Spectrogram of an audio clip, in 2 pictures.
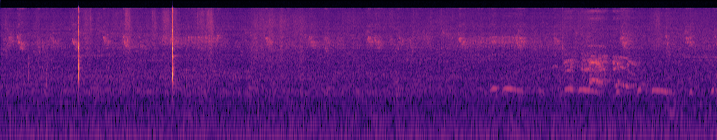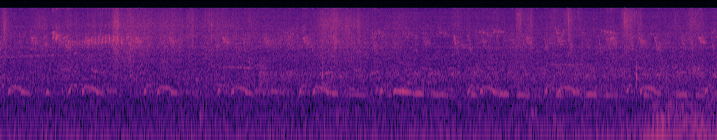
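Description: Birds calling: scattered high chirps and a long run of short, low, repeated calls, with two sharp clicks a couple of seconds apart near the start and a low rumble near the end.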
